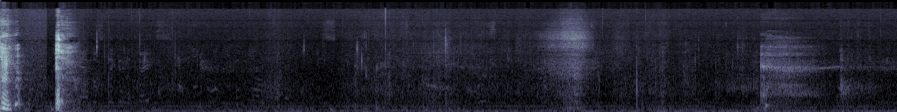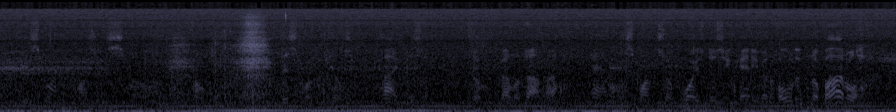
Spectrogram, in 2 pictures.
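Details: Adult with a cold. Two sharp cough bursts, then faint throat sounds and a sniff over quiet room noise.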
